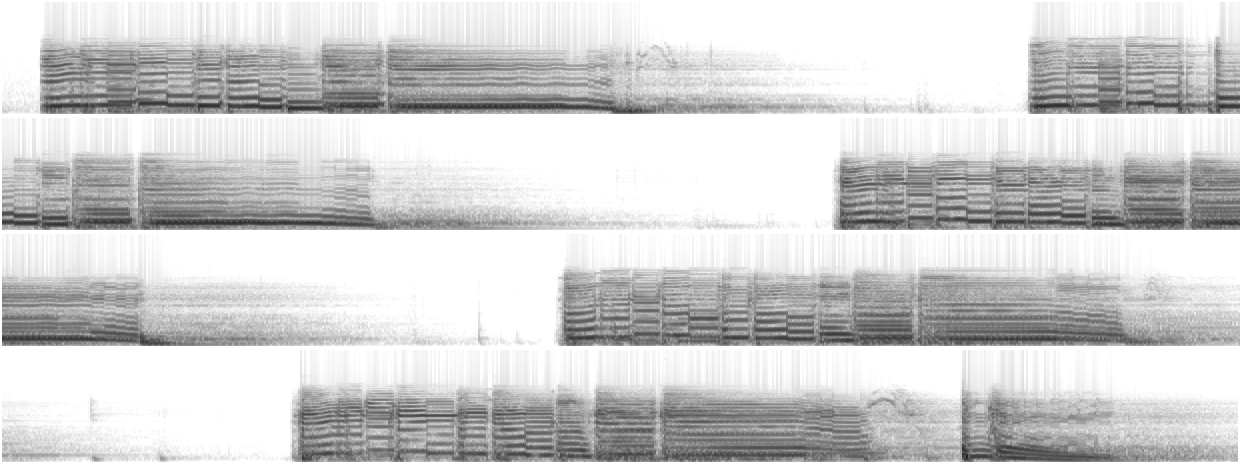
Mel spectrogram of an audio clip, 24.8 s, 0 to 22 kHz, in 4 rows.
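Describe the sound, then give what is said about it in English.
Electric guitar played through Gatekeeper GKPS Strat single-coil pickups with Alnico 5 magnets and vintage-style stagger, run through the five-way tones in five short phrases separated by brief silences, each repeating a similar riff with a bright, slightly overdriven tone that changes subtly between takes. “So that was the Gatekeeper GKPS Strat pickups.”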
